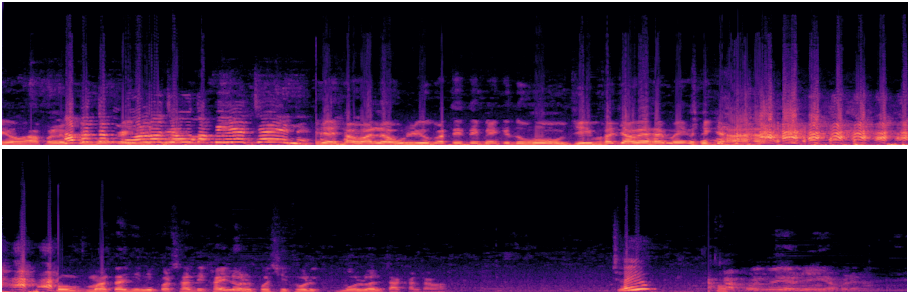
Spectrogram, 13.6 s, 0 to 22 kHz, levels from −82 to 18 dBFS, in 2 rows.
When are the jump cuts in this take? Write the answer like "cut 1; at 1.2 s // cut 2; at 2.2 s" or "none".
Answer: cut 1; at 2.4 s // cut 2; at 7.2 s // cut 3; at 12.2 s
